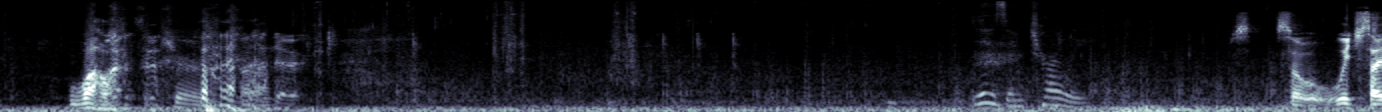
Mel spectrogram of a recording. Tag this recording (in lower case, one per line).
speech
